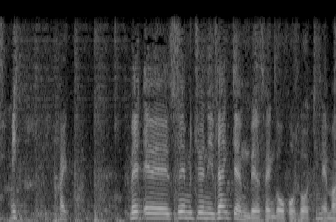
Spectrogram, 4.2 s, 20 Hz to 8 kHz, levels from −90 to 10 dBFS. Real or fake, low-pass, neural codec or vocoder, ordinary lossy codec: fake; 7.2 kHz; codec, 24 kHz, 0.9 kbps, WavTokenizer, medium speech release version 2; none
